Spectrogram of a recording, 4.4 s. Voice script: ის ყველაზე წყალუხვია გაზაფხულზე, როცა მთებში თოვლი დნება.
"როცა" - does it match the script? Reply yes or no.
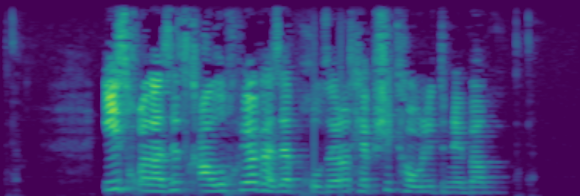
no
